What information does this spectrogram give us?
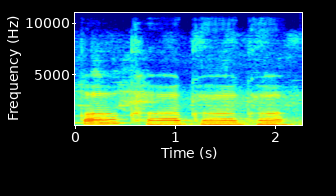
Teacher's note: क वर्ग का उच्चारण कंठ से होते हैं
